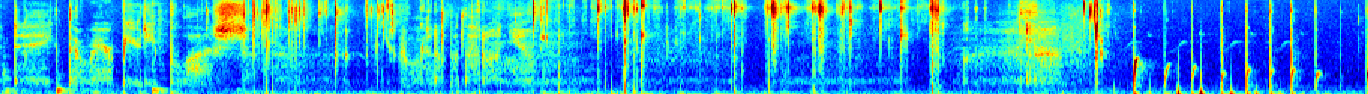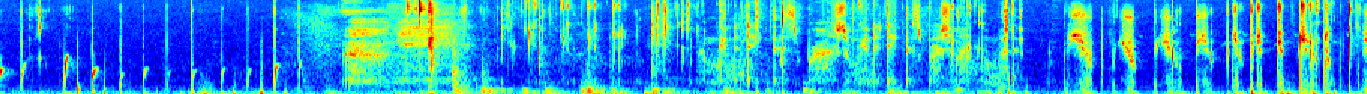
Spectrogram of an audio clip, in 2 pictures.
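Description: Fingernails tap and click rapidly close to a microphone.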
